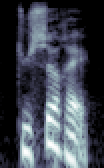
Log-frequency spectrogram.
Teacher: you don't pronounce the final S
